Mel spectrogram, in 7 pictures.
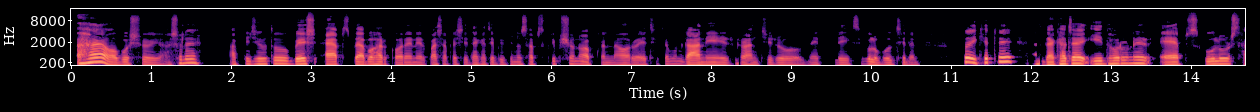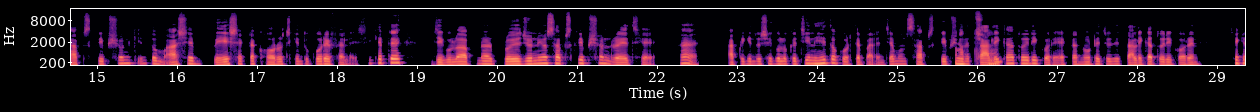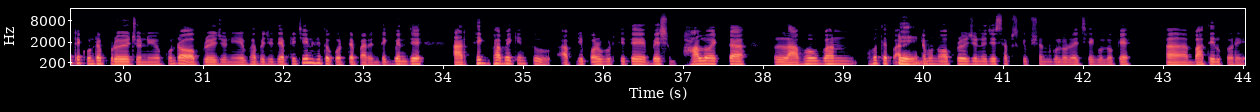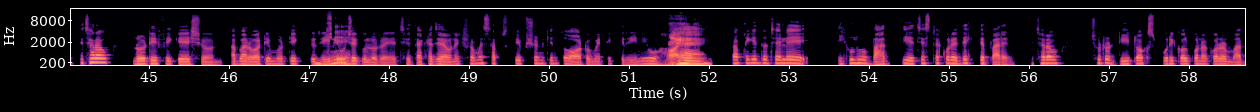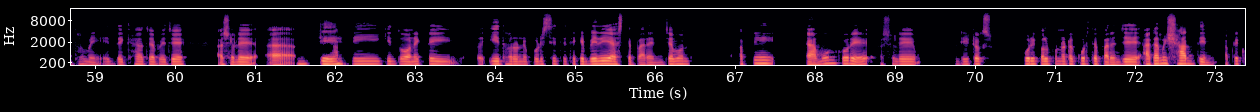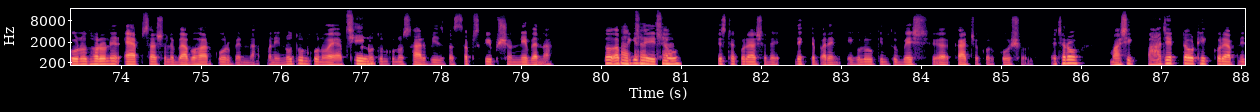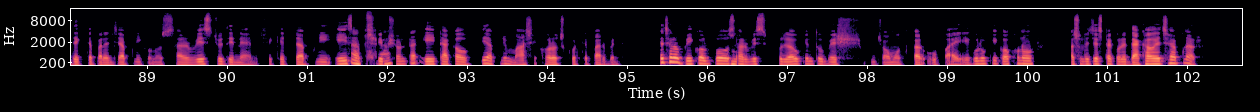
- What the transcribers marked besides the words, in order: tapping; "অটোমেটিক" said as "অটেমোটিক"; other background noise
- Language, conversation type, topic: Bengali, advice, ডিজিটাল জঞ্জাল কমাতে সাবস্ক্রিপশন ও অ্যাপগুলো কীভাবে সংগঠিত করব?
